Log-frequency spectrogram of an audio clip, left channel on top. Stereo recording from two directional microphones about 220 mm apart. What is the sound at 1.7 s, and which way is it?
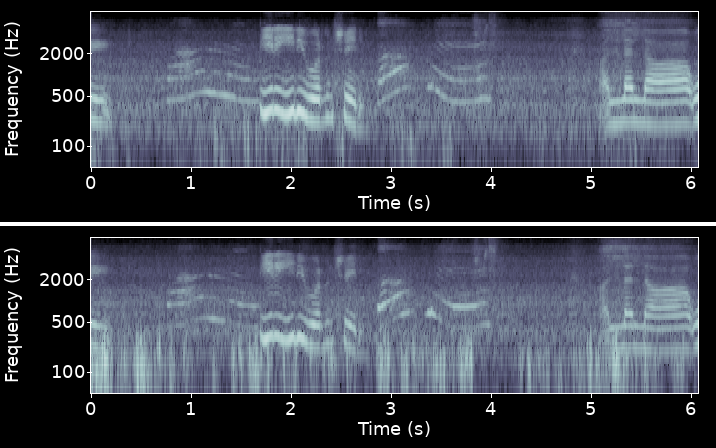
Speech, 15° left (ahead or behind).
